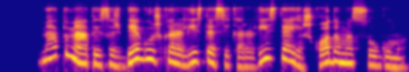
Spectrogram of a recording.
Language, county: Lithuanian, Klaipėda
